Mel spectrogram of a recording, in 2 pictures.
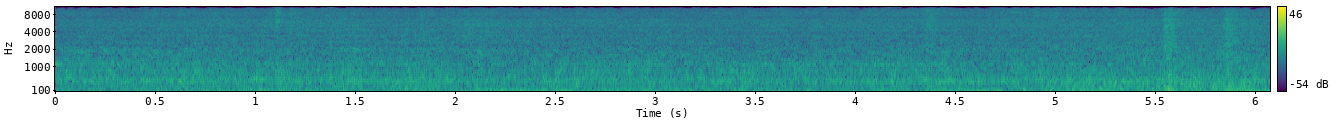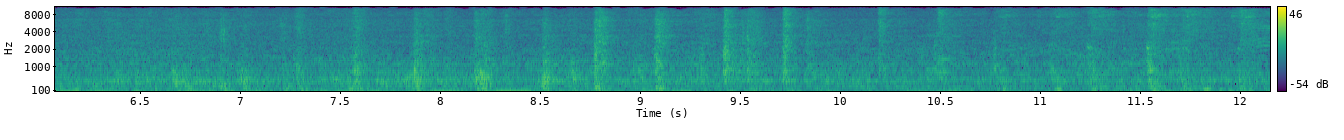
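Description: Passenger train coaches running along the track, heard from the open doorway: a steady rumble, with wheels clattering over the rail joints. The clatter comes thicker and louder from about halfway through.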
